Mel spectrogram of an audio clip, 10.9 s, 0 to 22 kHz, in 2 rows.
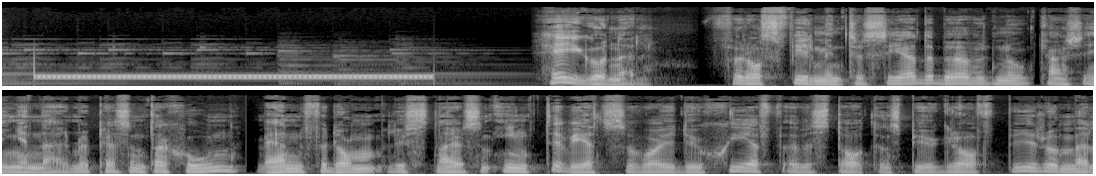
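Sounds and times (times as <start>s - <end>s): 
steady telephone dialing tone while calling a guest: 0.0s - 2.3s
speech: 2.7s - 10.8s.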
